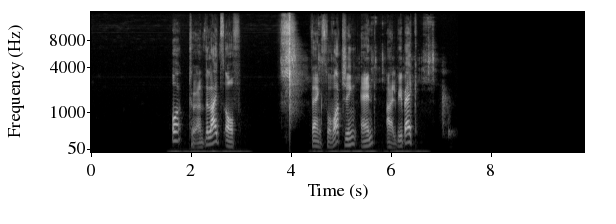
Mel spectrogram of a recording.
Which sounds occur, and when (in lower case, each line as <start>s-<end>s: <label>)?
0.0s-7.3s: mechanisms
1.6s-1.8s: male speech
1.9s-3.0s: male speech
3.7s-4.3s: generic impact sounds
3.9s-4.0s: tick
4.3s-5.7s: male speech
5.6s-5.7s: tick
5.8s-5.9s: tick
5.8s-6.4s: male speech
6.4s-6.5s: tick
6.5s-7.3s: generic impact sounds
6.8s-6.9s: tick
